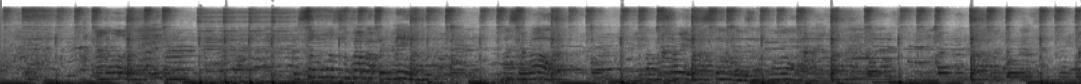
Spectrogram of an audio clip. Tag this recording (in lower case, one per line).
music
speech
